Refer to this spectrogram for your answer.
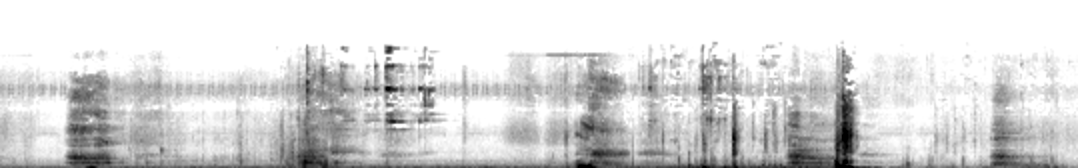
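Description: keys jangling

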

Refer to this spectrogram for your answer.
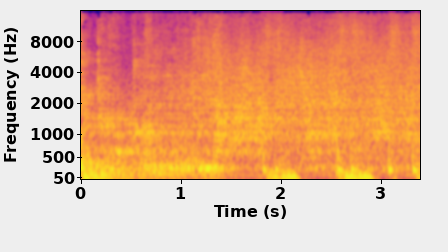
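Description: toilet flushing

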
